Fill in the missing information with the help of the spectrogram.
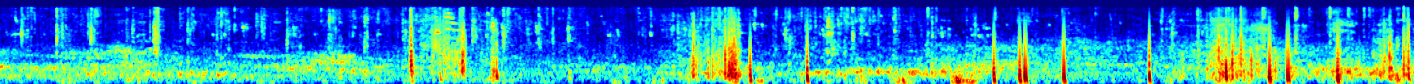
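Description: Mobile chicken coop on wheels being pulled across gravelly dirt: irregular crunching and clicking from the wheels and the wooden frame, with a run of louder knocks about halfway through and again near the end.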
